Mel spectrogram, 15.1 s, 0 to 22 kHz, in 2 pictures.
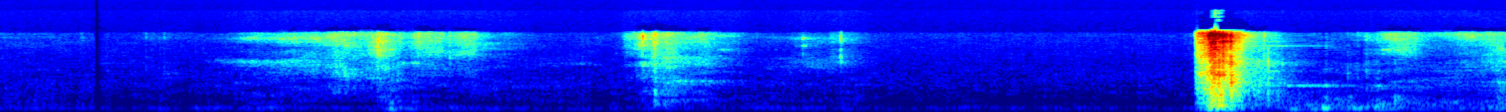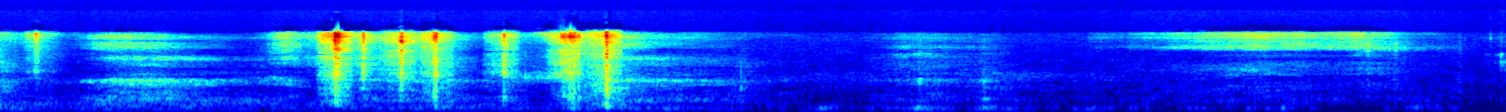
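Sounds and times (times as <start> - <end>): air rifle mechanical clicks: 9.1 - 10.7.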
